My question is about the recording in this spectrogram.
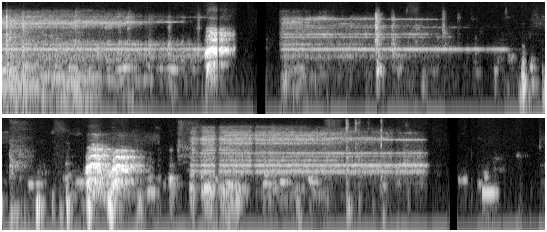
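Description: A dog barking in the background over a video-call line: a single bark about two seconds in, and a short burst of barks around six and a half seconds. Between them a faint steady hiss with a thin whine cuts in and out.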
